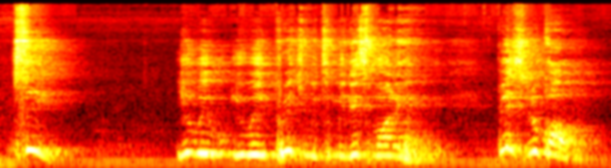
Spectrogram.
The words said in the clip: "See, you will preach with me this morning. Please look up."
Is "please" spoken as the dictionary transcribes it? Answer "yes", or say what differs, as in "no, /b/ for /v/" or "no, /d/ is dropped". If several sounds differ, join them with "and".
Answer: no, /s/ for /z/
